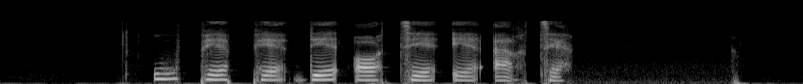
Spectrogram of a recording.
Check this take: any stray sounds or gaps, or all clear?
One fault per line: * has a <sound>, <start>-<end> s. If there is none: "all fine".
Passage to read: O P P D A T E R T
all fine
